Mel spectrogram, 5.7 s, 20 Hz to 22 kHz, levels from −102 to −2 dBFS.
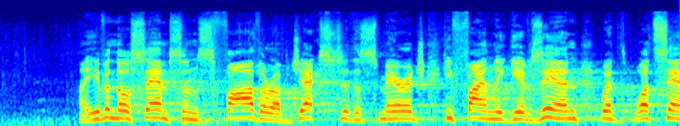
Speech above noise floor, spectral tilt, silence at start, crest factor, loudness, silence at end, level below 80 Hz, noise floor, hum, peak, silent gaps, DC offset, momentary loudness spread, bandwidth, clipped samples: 35 dB; -5 dB/octave; 0.65 s; 18 dB; -27 LUFS; 0 s; -66 dBFS; -62 dBFS; none; -10 dBFS; none; under 0.1%; 10 LU; 15.5 kHz; under 0.1%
